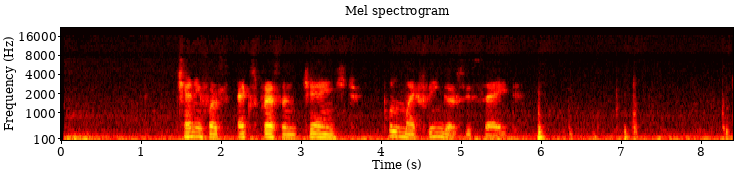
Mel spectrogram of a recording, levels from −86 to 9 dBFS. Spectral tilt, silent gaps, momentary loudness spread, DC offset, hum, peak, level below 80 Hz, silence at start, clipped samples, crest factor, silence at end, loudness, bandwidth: -8 dB/octave; none; 21 LU; under 0.1%; none; -6 dBFS; -40 dBFS; 0.05 s; under 0.1%; 22 dB; 0 s; -26 LUFS; 16.5 kHz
